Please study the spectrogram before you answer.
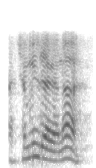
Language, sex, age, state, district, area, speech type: Urdu, male, 18-30, Bihar, Gaya, urban, conversation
